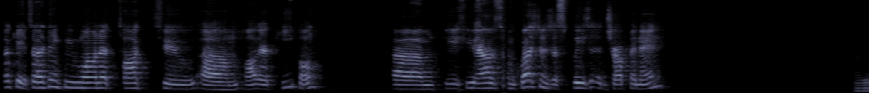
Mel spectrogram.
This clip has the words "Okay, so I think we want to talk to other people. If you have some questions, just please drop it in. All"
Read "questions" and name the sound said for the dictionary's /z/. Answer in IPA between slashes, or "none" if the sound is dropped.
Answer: /z/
